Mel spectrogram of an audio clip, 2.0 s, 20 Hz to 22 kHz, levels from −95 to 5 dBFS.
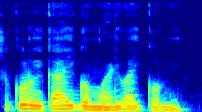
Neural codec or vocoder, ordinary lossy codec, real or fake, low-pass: vocoder, 44.1 kHz, 128 mel bands every 256 samples, BigVGAN v2; none; fake; 19.8 kHz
